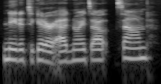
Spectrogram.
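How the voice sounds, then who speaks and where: A woman's voice: mid-range voice, fairly even intonation, normal speed, clean tone, no echo, studio quality. A woman with a nasal, stuffy allergy voice, teasing and laughing in casual livestream chat.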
